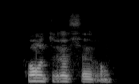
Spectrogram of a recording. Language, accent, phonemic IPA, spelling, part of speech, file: French, Canada, /kɔ̃.tʁə.f(ə).ʁɔ̃/, contreferont, verb, LL-Q150 (fra)-contreferont.wav
- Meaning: third-person plural future of contrefaire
